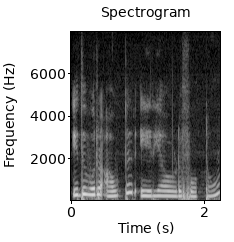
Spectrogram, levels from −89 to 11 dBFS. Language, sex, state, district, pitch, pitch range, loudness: Tamil, female, Tamil Nadu, Nilgiris, 240 Hz, 230-300 Hz, -14 LUFS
